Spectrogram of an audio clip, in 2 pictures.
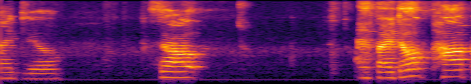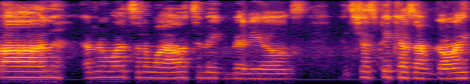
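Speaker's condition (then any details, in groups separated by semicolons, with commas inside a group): Cerebral palsy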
